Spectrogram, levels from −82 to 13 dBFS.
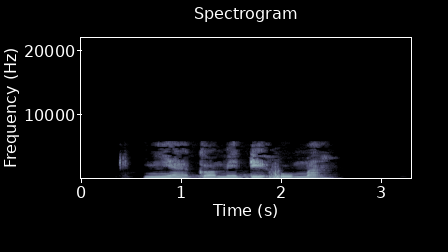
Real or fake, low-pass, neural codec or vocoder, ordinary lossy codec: real; 7.2 kHz; none; MP3, 24 kbps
